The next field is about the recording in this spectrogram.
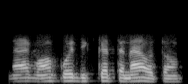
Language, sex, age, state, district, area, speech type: Maithili, male, 30-45, Bihar, Purnia, urban, conversation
